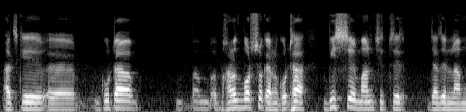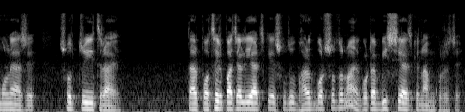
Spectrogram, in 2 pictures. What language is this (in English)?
Bangla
